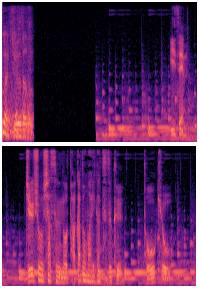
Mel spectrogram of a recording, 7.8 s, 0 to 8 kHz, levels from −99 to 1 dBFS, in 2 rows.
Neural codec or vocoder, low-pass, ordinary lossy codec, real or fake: none; 7.2 kHz; none; real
